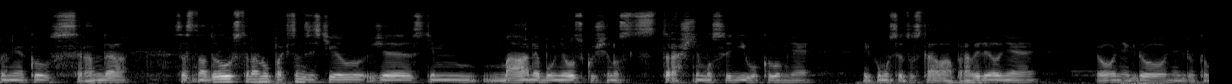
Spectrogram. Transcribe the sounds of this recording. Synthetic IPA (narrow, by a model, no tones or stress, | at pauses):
pl̩ɲɛjako̞sɾa̰nda | z̥asnad̪ɾuɦowst̪ɾanupaksɛmzɪscɪlʒɛscɪmːaːnɛbo̞mɲɛloskuʃɛno̞st̪st̪ɾaʃɲɛmot͡slɪɟiːvo̞ko̞lomɲɛ | ɲɛkomusɛt̪o̞st̪aːvaːpɾavɪdɛlɲɛ | joɲɛɡdo̞ɲɛɡdo̞t̪o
